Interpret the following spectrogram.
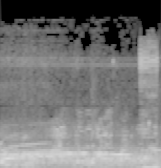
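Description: An emergency-vehicle siren wailing, its pitch gliding slowly upward, over background voices and traffic noise, with a short electronic beep near the end.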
